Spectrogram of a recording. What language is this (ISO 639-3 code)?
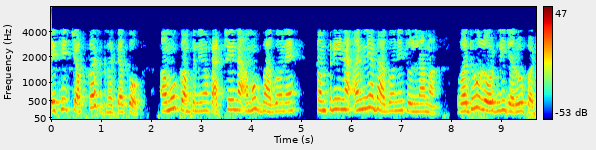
guj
